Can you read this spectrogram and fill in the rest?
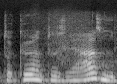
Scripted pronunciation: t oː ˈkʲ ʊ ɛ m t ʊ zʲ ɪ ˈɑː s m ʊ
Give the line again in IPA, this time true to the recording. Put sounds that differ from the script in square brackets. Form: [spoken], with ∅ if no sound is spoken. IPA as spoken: t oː ˈkʲ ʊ ɛ [n] t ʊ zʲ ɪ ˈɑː [z] m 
